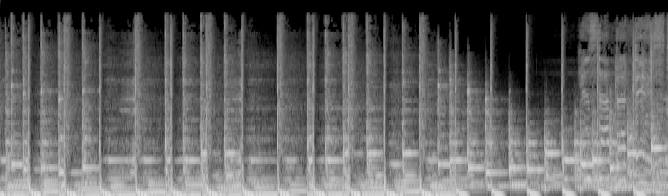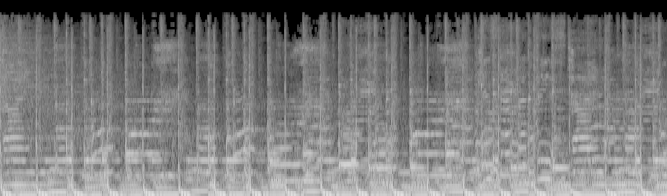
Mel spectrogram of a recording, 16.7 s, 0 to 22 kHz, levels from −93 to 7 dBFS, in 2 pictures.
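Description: No technical faults can be heard anywhere in the audio. Nothing in it points to a problem with how it was captured, carried or played back.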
